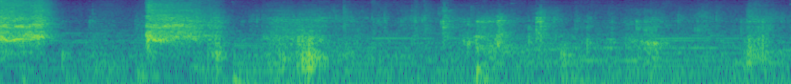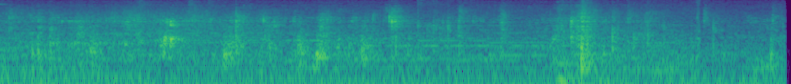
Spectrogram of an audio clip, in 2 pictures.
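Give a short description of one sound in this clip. Wet food squelches and tears.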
